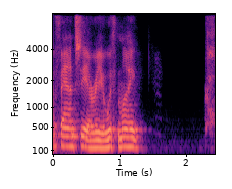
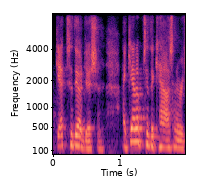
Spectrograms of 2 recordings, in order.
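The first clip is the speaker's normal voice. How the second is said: usual speaking voice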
